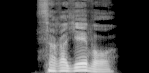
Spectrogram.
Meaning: Sarajevo (the capital city of Bosnia and Herzegovina)
- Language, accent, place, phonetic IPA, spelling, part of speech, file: German, Germany, Berlin, [zaʁaˈjeːvo], Sarajewo, proper noun, De-Sarajewo.ogg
